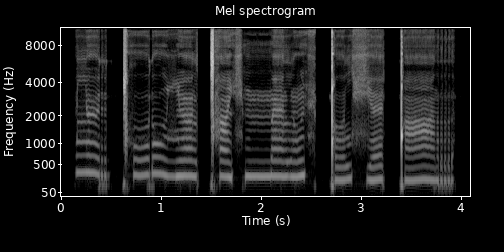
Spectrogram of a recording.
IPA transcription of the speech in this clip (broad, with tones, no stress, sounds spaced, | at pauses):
l ʉ˥˨ r ǀʰ u˧˥ ɾ u˥˨ ʎ œ̃˥˨ l ǀʰ ã˥˨ ç mː ɛ̃˥ l ũ˧˥˧ ç ǃ ʊ˩˥ l ç ɛ˩˧˩ ǃ ã˧˥˧ r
